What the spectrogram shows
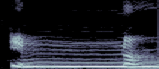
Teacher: Nun bertasdid harus kita dengungkan 100% jadi di rongga hidung kita harus berdengung 100% inall ini panjangnya dua harakat kalau kita berhenti dan tidak memanjangkan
